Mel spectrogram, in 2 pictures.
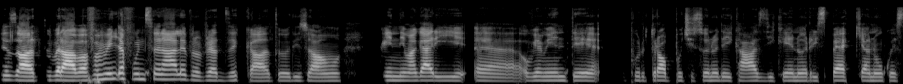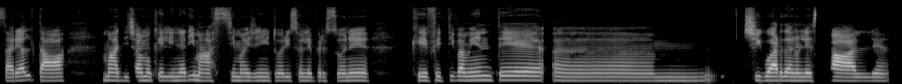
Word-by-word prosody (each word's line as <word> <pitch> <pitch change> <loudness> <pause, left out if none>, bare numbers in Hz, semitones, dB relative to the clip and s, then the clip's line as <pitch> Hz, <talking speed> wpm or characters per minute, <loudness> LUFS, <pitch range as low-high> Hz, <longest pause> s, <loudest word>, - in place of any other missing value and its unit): Esatto 195 -2 +6
brava. 190 -2 +9
Famiglia 250 +5 +3
funzionale 240 -2 +3
proprio 195 -3 -2
azzeccato 175 -2 -3
diciamo. 175 -1 -2 0.4
Quindi 190 -1 -3
magari, 180 -1 +2
ehm, 170 -4 -5
ovviamente 185 -1 -4 0.2
purtroppo 185 0 -5
ci 175 - -4
sono 180 +1 -4
dei 175 -1 -8
casi 170 0 -3
che 180 +2 -5
non 175 0 -4
rispecchiano 175 0 -2
questa 175 0 -4
realtà, 180 -1 +1 0.4
ma 185 0 0
diciamo 185 +1 -2
che 185 - -8
in 185 - -3
linea 180 0 -3
di 205 +3 -3
massima, 180 0 -2
i - - -3
genitori 175 0 -6
son 175 +1 -4
le 175 - -4
persone 180 +1 -2 0.4
che - - -4
effettivamente, 195 +2 -1
ehm, 175 0 -7 0.3
ci 190 - +4
guardano 185 -1 +3
le 180 0 0
spalle. 170 -1 +3
180 Hz, 135 wpm, -24 LUFS, 175-190 Hz, 0.4 s, brava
